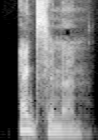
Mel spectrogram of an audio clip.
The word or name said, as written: eczema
